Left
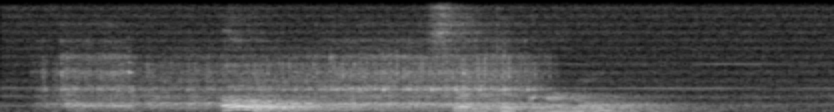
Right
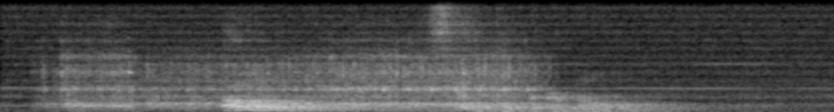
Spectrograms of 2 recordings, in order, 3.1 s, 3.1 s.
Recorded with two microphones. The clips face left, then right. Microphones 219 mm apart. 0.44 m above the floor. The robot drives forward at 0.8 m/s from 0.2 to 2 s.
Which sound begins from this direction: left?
A woman speaking, at 0.8 s.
